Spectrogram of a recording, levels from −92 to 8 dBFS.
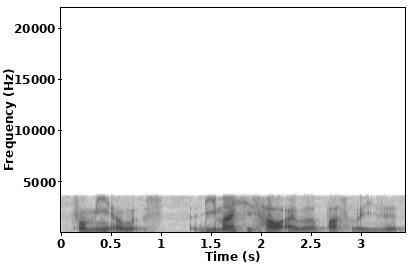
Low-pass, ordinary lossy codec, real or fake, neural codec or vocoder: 3.6 kHz; none; real; none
